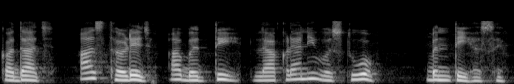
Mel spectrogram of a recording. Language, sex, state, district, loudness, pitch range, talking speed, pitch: Gujarati, female, Gujarat, Valsad, -17 LUFS, 185-230 Hz, 115 wpm, 200 Hz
